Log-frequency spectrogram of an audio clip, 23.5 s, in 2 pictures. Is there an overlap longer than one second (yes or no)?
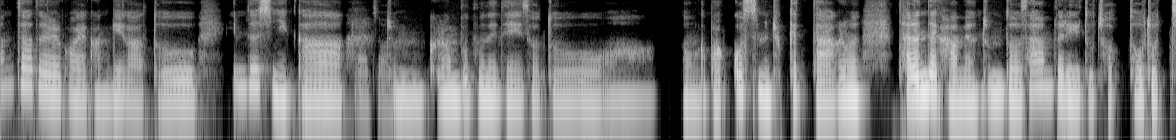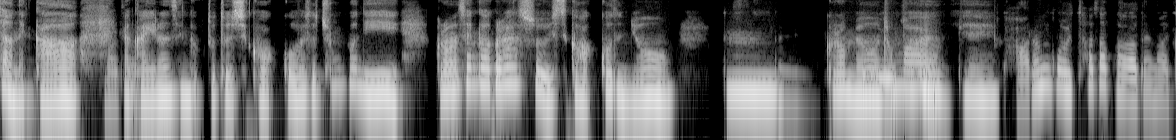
yes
